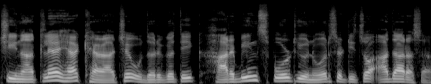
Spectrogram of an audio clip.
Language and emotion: Goan Konkani, neutral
